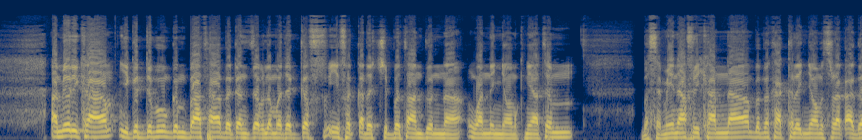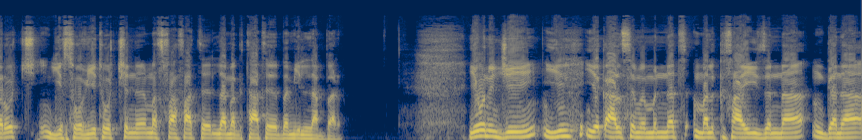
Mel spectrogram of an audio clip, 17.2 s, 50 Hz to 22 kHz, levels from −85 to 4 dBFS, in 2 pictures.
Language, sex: Amharic, male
